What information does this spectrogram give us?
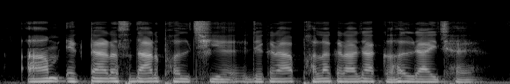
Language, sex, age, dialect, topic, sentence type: Maithili, female, 31-35, Eastern / Thethi, agriculture, statement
